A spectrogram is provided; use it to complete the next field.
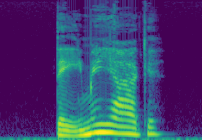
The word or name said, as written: damejakke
